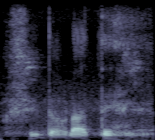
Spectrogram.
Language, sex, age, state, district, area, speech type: Hindi, male, 45-60, Uttar Pradesh, Mau, rural, spontaneous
